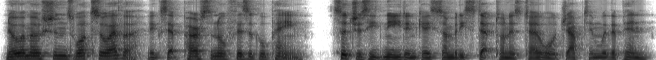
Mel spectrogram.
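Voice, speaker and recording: Tired bitter official guy, dry and kinda low-voiced, reader doing him. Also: steady tone, fairly quick, close to an everyday voice. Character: weary cynical male official, hard-edged.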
